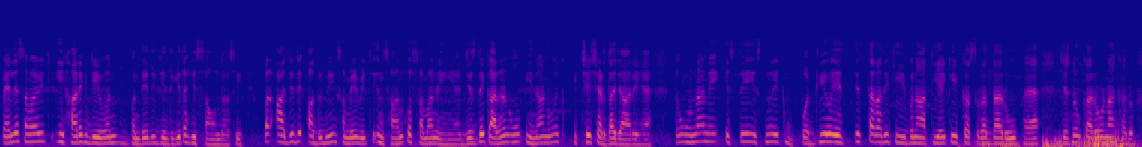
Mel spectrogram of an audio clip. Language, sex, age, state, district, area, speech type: Punjabi, male, 18-30, Punjab, Gurdaspur, rural, spontaneous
